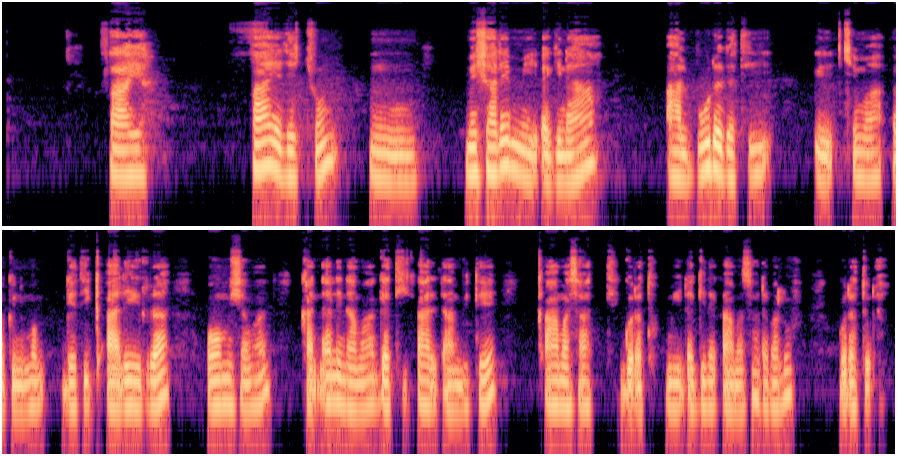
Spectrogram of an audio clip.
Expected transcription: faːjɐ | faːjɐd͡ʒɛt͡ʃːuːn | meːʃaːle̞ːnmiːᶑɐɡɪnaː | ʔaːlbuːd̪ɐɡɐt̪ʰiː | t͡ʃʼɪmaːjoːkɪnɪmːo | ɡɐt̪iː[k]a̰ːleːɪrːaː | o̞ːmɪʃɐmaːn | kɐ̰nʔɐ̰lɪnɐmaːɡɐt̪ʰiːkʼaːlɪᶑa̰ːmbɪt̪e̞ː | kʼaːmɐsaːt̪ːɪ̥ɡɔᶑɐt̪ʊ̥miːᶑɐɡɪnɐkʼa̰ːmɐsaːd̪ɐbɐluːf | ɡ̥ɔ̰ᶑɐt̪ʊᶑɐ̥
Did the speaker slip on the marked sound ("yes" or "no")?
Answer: yes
